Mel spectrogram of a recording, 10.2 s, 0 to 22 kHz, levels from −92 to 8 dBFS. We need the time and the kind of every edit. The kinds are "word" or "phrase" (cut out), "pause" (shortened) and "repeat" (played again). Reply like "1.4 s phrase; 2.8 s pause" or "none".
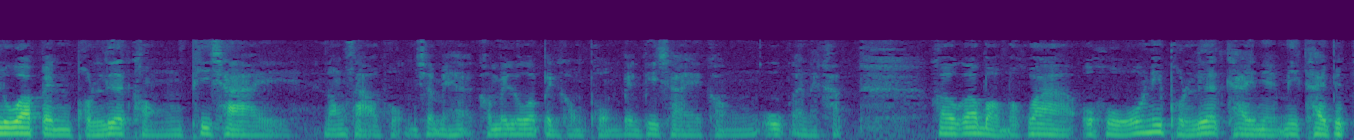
none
